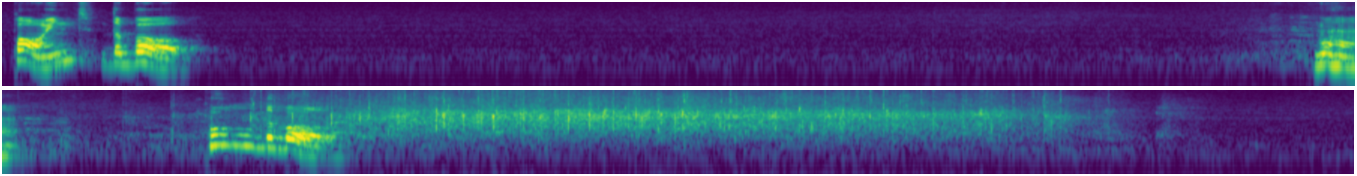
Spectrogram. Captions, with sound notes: Point the ball. (Laughter) (Applause) Pull the ball.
